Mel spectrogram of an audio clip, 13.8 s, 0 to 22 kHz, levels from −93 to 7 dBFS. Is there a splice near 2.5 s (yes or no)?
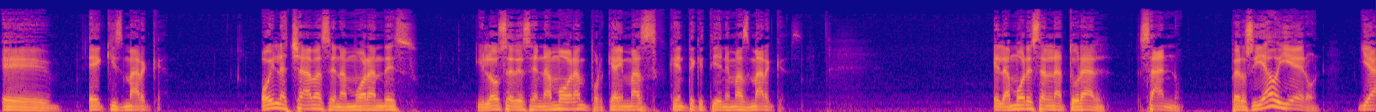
no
